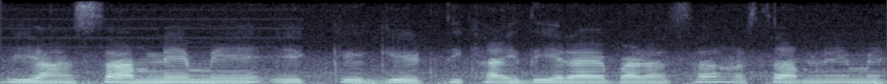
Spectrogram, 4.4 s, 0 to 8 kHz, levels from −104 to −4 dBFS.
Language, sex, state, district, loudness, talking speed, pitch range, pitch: Hindi, female, Bihar, Madhepura, -27 LUFS, 205 wpm, 205-215 Hz, 215 Hz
